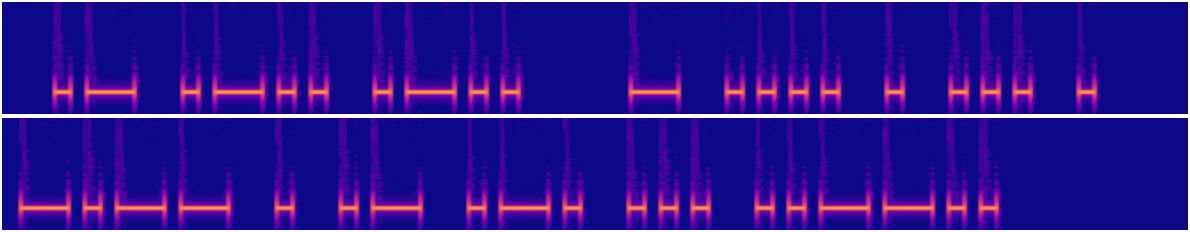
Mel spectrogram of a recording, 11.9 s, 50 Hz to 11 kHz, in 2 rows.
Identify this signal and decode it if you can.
Morse code, heard as a keyed tone, about 15 wpm, 700 Hz. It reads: ALL THESE YEARS?
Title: Sentences from Top 1000 Words - Review Part 6 - 15wpm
